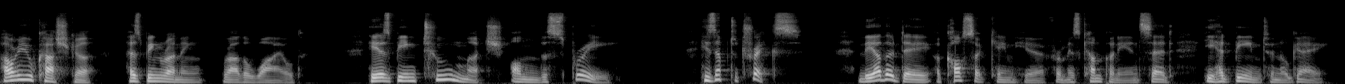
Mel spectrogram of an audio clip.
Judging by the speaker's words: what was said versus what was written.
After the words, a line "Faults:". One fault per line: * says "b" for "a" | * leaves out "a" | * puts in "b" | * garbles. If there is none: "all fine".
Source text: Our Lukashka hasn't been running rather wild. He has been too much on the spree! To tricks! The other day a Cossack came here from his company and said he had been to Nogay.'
Our Lukashka has been running rather wild. He has been too much on the spree! He's up to tricks! The other day a Cossack came here from his company and said he had been to Nogay.'
Faults:
* says "has" for "hasn't"
* puts in "He's up"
